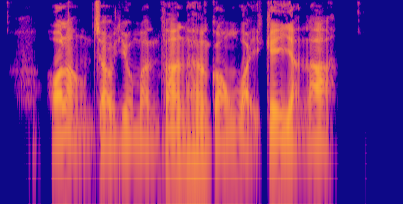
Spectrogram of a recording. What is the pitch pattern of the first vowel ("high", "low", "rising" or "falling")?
rising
